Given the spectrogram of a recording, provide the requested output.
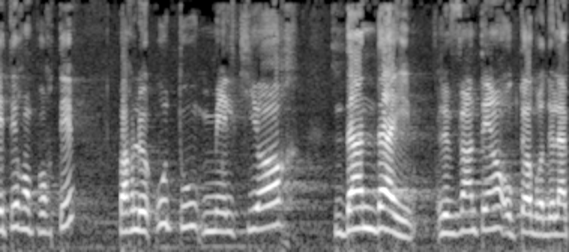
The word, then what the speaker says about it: Melchior Ndadaye: La prononciation... Melchior Ndadaye. Melchior Ndadaye.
